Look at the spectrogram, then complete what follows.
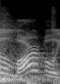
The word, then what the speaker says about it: Larvel: In at nine, the Larvel universe, Earth 8311. Earth 8311 is known as the Larvel universe. Get it? cuz it it rhymes with Marvel.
